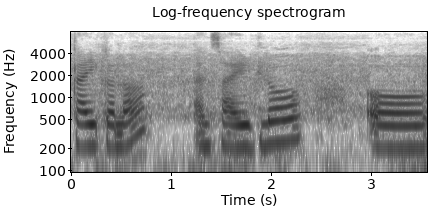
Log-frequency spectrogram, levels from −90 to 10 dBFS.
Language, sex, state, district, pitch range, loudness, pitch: Telugu, female, Andhra Pradesh, Srikakulam, 210-240 Hz, -14 LUFS, 215 Hz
